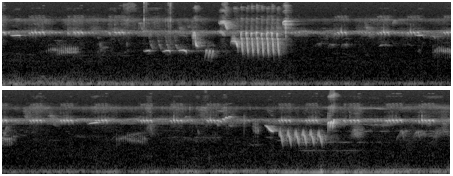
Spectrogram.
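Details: Night chorus of crickets near a sunflower field, a continuous high pulsing trill, interrupted by short buzzy rattles and scattered sharp chirps from other callers.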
